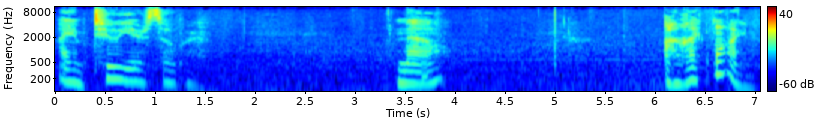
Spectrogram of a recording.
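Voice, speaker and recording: A drunk, taunting ex-addict. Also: female voice, sits low, very slow, slight background noise, full character voice. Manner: slurring, taunting, mocking. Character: drunk woman, former meth addict, bitter. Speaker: character in a TV drama. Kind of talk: TV drama acting.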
